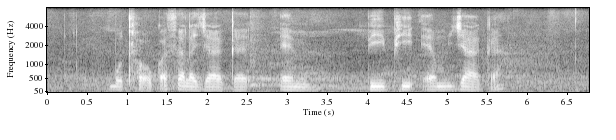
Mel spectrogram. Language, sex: Tswana, male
